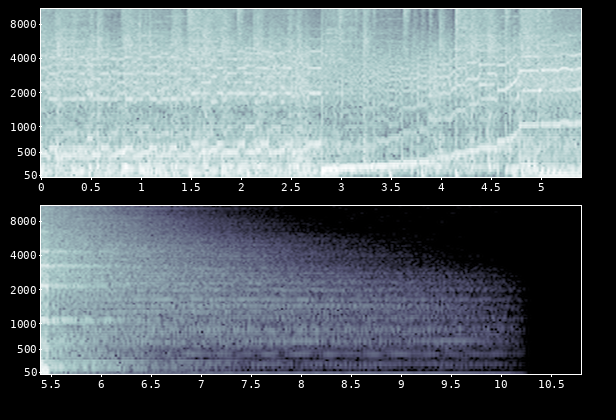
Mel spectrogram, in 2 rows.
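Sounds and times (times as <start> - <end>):
soundcheck: 0.0 - 6.7.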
